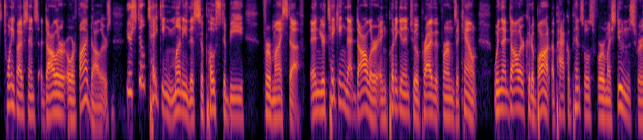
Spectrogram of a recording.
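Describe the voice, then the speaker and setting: Clean studio sound without echo carries this man's mid-range, slightly bright voice. He's a teacher running a podcast, riffing casually on education news as it comes in, with exasperated sarcasm.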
